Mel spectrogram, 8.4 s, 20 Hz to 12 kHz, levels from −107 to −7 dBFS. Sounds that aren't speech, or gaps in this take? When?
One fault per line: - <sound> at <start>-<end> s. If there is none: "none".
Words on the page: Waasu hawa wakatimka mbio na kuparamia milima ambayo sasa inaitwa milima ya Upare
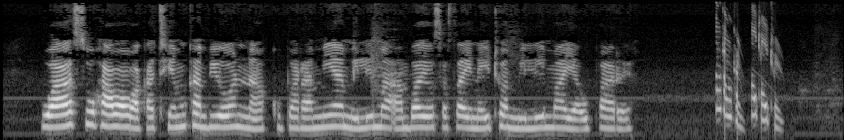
- chirp at 7.2-7.9 s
